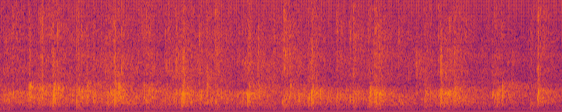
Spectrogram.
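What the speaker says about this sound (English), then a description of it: "Let's give a round of applause for all the mothers in the" Audience applauding steadily at a Rotary club meeting, a dense, sustained round of clapping from a roomful of people, fairly loud and continuous with no talk over it.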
